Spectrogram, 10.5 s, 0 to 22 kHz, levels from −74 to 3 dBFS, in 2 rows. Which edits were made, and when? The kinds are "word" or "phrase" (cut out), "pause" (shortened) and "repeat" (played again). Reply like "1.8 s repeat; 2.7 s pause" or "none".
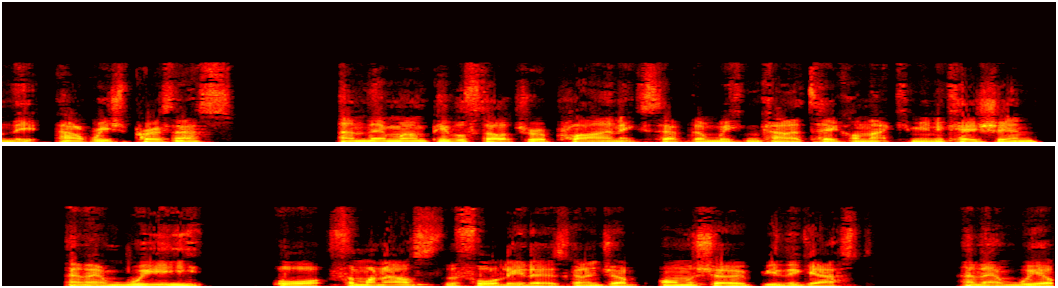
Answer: none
